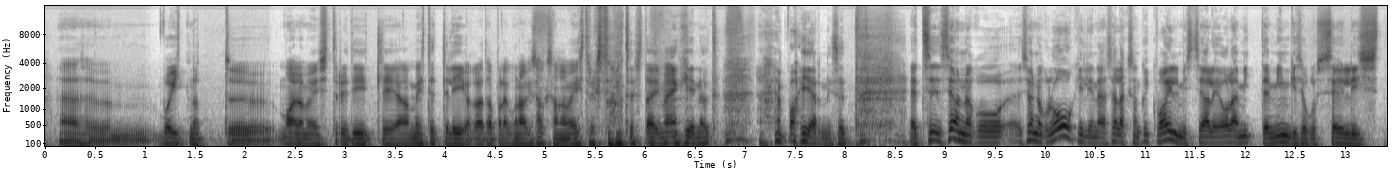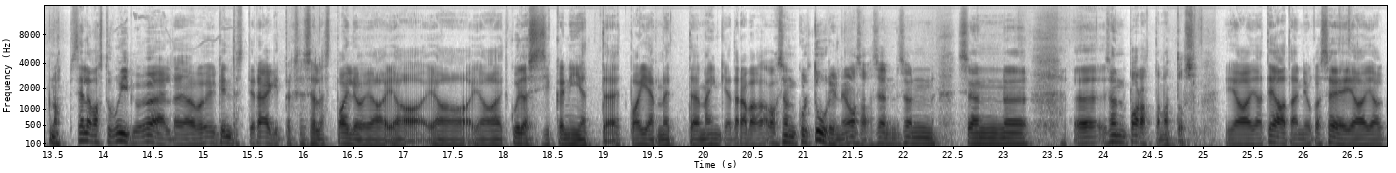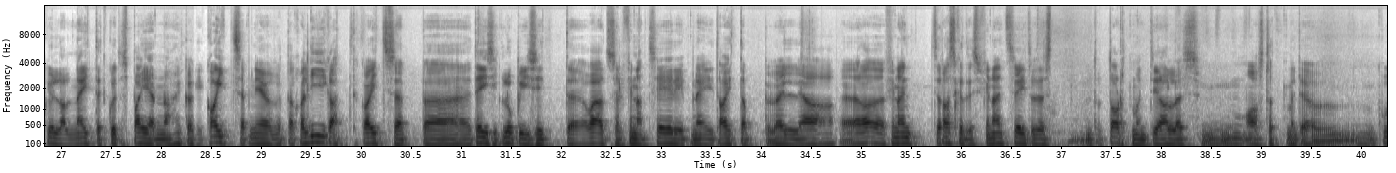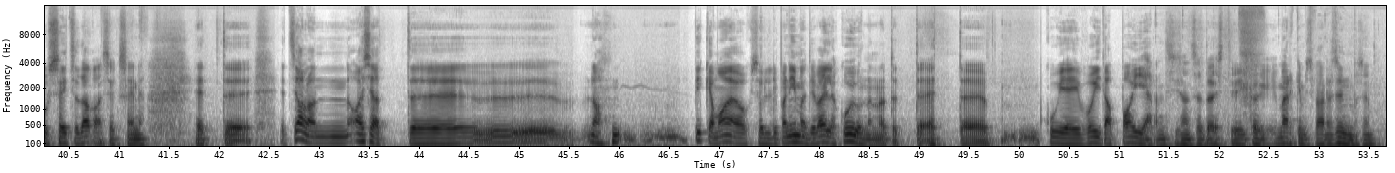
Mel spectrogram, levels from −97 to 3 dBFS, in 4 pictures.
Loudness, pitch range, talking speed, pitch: -18 LUFS, 95-115 Hz, 160 wpm, 105 Hz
